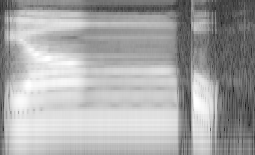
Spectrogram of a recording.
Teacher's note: Nun posisinya di ujung lidah sementara qaf posisinya di pangkal lidah. Jadi cara bacanya yaitu nunnya disamarkan kemudian siap-siap masuk ke huruf qaf. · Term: ikhfa ab'ad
